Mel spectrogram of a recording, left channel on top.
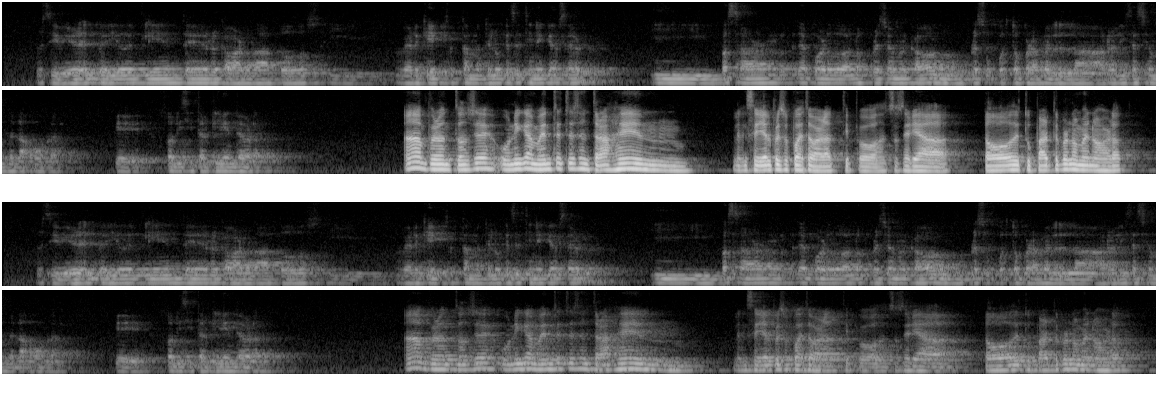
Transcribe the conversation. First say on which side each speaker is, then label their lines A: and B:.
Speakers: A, on the left; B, on the left.
A: recibir el pedido del cliente, recabar datos y ver qué exactamente lo que se tiene que hacer y pasar de acuerdo a los precios del mercado algún presupuesto para re- la realización de la obra que solicita el cliente, ¿verdad?
B: Ah, pero entonces únicamente te centras en lo que sería el presupuesto, ¿verdad? Tipo, eso sería todo de tu parte por lo menos, ¿verdad?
